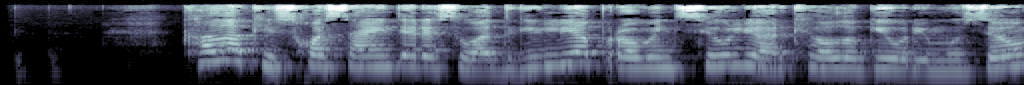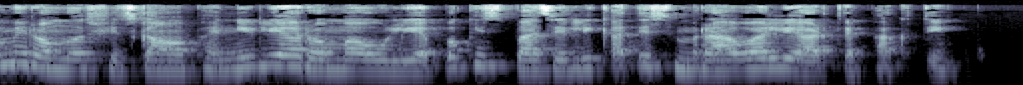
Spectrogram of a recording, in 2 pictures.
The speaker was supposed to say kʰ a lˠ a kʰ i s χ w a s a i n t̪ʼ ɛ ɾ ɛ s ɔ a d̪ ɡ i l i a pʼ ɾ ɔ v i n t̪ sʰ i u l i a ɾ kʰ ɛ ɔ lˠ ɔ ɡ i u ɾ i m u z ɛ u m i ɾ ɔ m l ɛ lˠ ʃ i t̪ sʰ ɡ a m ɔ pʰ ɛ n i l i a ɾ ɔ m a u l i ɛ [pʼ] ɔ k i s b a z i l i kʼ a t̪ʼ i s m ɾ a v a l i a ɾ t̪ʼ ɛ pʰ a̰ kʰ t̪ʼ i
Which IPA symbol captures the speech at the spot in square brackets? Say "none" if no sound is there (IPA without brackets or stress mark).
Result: pʼ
